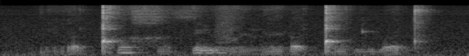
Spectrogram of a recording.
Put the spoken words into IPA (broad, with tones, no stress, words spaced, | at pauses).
rə̰˨ǃʰə˦ xə˨θḭ˦vɘ˨ ɭe˦ɽə̰˦ǃə˦d mə̰˦d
